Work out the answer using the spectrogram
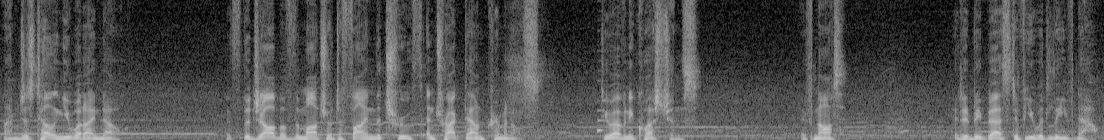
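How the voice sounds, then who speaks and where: A man playing a sober, matter-of-fact archivist in a video game, explaining things in a measured way. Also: mid-range voice, fairly even intonation, over music, natural voice.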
